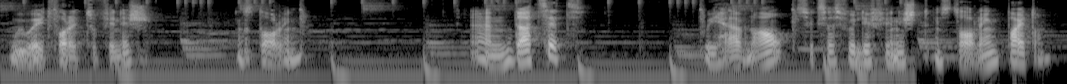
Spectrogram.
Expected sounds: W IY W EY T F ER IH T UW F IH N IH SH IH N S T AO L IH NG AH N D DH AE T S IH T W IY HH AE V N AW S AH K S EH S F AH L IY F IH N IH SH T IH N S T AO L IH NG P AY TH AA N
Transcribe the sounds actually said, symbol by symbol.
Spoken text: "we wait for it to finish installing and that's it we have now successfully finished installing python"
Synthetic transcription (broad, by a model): W IY W EY T F ER IH T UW F IH N IH SH IH N S T AO L IH NG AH N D DH AE T S IH T W IY HH AE V N AW S AH K S EH S F AH L IY F IH N IH SH T IH N S T AO L IH NG P AY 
